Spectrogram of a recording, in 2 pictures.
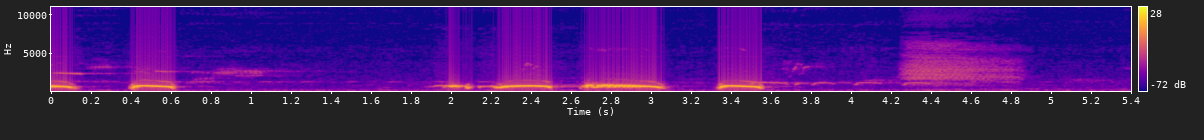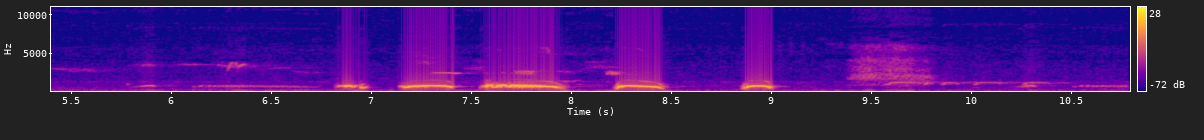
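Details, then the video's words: Spotted dove used as a decoy to lure wild doves for trapping, giving two phrases of short, mellow, rounded coos, each phrase about two seconds of rapidly repeated notes, separated by a pause; brief rustling noise bursts between phrases. "The Sound Of Spotted Dove is good"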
